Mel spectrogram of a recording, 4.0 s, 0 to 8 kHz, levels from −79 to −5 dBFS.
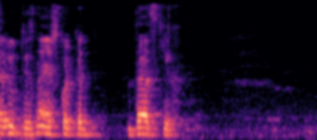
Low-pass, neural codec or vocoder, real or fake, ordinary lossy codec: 7.2 kHz; none; real; MP3, 48 kbps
